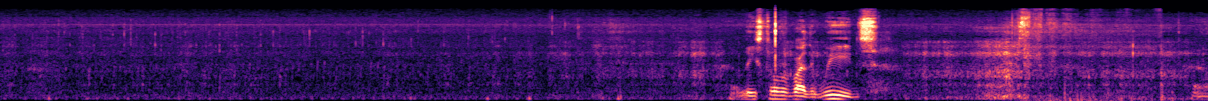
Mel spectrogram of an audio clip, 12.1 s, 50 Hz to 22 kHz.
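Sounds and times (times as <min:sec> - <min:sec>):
soft ticks and pops: 0:00.0 - 0:08.0
outdoor background hiss: 0:05.2 - 0:12.0.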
